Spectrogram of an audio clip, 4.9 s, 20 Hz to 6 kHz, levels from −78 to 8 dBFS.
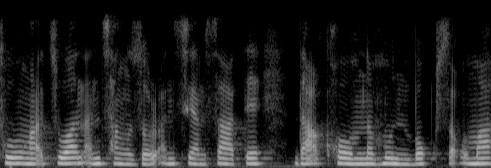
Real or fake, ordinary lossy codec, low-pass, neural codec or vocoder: real; none; 5.4 kHz; none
